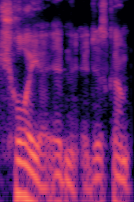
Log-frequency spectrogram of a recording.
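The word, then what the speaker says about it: cholla: I think it's called Choya, isn't it? It just come to me. I always say Chola, but I think it's pronounced Choya.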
